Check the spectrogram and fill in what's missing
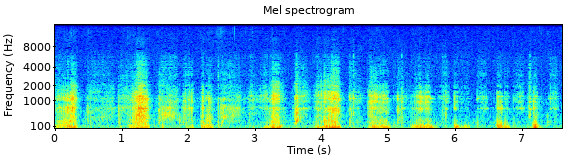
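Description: A hollow darbuka goblet drum with a white plastic head and dark red body, held on a lap, is tapped and rubbed with the fingertips and palm of one hand. It makes an irregular series of soft, low, hollow thumps with a muffled midrange tone, with brushing rubs on the membrane between them. Each tap dies away quickly.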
